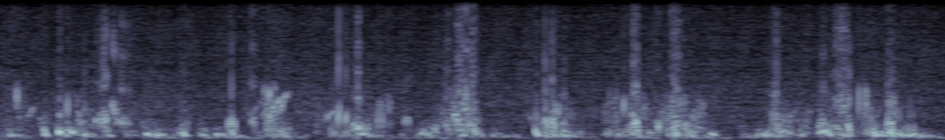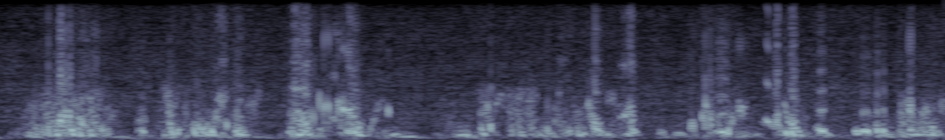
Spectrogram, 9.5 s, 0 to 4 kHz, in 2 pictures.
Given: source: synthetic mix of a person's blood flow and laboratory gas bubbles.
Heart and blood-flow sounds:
Doppler ultrasound of blood flow; precordium
0.04-0.69 s: bubbles
0.88-0.97 s: bubbles
1.14-1.97 s: bubbles
2.01-2.07 s: bubbles
2.15-2.43 s: bubbles
2.64-2.88 s: bubbles
3.01-3.60 s: bubbles
3.83-4.65 s: bubbles
4.83-5.33 s: bubbles
5.40-5.49 s: bubbles
5.53-6.04 s: bubbles
6.15-6.71 s: bubbles
7.09-7.94 s: bubbles
8.15-8.47 s: bubbles
8.52-8.77 s: bubbles
8.79-8.89 s: bubbles
8.97-9.19 s: bubbles
9.22-9.46 s: bubbles
From the record:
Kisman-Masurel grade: 343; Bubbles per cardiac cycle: rolling drumbeat, 9 or more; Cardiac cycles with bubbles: 100%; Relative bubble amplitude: loud (0.450 to 0.775); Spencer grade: 3 (all of the cardiac periods contain showers or single bubble signals, but not dominating or overriding the cardiac motion signals); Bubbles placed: anywhere in the cardiac cycle

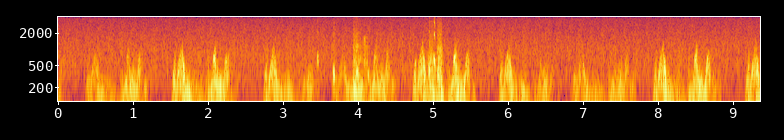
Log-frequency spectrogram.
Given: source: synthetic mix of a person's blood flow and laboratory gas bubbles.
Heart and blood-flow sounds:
Doppler ultrasound of blood flow; precordium
3.44-3.50 s: bubbles
3.65-3.73 s: bubbles
3.92-4.17 s: bubbles
4.92-5.17 s: bubbles
From the record:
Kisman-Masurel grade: 213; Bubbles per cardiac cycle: several, 3 to 8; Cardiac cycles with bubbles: 1 to 10%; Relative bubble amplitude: loud (0.450 to 0.775); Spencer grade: 1 (occasional bubble signal discernible with the cardiac motion signal, with majority of cardiac periods free of bubbles); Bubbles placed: only in the low amplitude regions of the cardiac cycle

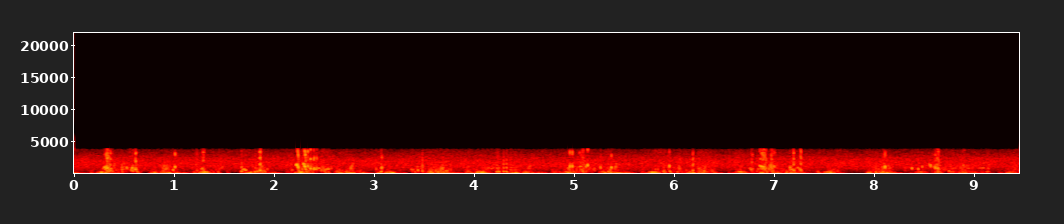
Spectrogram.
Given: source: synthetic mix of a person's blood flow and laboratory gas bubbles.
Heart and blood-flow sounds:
Doppler ultrasound of blood flow; precordium
0.27-0.72 s: bubbles
0.87-1.05 s: bubbles
1.21-1.58 s: bubbles
1.64-1.98 s: bubbles
2.15-2.81 s: bubbles
3.00-3.12 s: bubbles
3.33-3.81 s: bubbles
3.90-4.59 s: bubbles
4.75-5.42 s: bubbles
5.78-6.45 s: bubbles
6.59-7.33 s: bubbles
7.53-7.67 s: bubbles
7.91-8.22 s: bubbles
8.36-9.18 s: bubbles
9.25-9.46 s: bubbles
From the record:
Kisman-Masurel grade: 342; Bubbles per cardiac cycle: rolling drumbeat, 9 or more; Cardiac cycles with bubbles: 100%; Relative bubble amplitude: moderate (0.250 to 0.450); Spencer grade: 3 (all of the cardiac periods contain showers or single bubble signals, but not dominating or overriding the cardiac motion signals); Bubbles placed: anywhere in the cardiac cycle

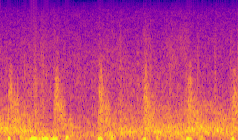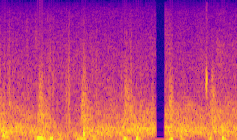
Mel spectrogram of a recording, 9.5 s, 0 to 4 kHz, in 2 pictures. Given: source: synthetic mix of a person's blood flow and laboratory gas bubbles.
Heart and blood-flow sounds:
Doppler ultrasound of blood flow; subclavian vein
8.87-8.92 s: bubbles
From the record:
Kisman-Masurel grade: 112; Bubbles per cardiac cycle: 1 to 2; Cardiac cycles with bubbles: 1 to 10%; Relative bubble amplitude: moderate (0.250 to 0.450); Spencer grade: 1 (occasional bubble signal discernible with the cardiac motion signal, with majority of cardiac periods free of bubbles); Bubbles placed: anywhere in the cardiac cycle

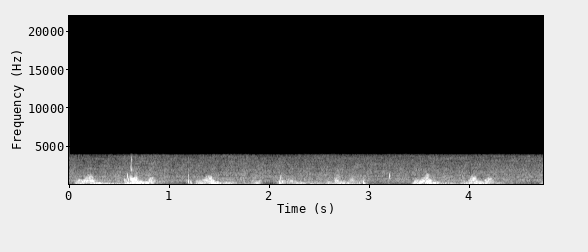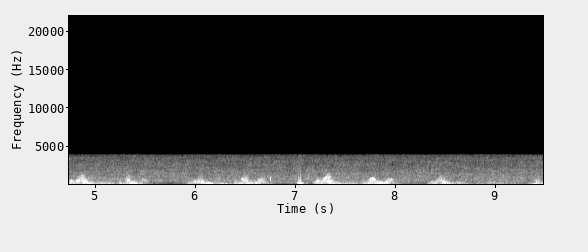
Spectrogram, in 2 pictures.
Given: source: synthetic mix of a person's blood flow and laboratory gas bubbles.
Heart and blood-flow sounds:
Doppler ultrasound of blood flow; precordium
0.52-0.70 s: bubbles
1.16-1.30 s: bubbles
2.06-2.17 s: bubbles
2.86-2.99 s: bubbles
3.17-3.24 s: bubbles
6.72-6.79 s: bubbles
7.00-7.14 s: bubbles
9.39-9.46 s: bubbles
From the record:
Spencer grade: 2 (many but less than half of the cardiac periods contain bubble signals, singularly or in groups); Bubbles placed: anywhere in the cardiac cycle

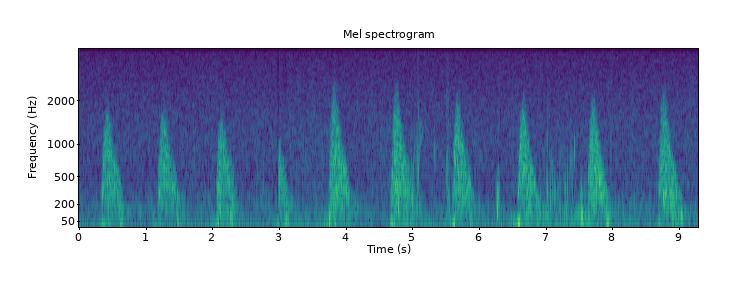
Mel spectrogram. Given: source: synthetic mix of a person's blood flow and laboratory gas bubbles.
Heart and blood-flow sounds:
Doppler ultrasound of blood flow; subclavian vein
4.81-4.92 s: bubbles
4.95-5.16 s: bubbles
5.31-5.35 s: bubbles
5.47-5.57 s: bubbles
6.89-7.46 s: bubbles
From the record:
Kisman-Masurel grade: 221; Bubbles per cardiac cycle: several, 3 to 8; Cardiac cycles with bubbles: 10 to 50%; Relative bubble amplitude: barely perceptible (0.100 to 0.250); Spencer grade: 2 (many but less than half of the cardiac periods contain bubble signals, singularly or in groups); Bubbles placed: anywhere in the cardiac cycle

